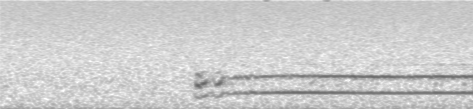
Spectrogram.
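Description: A barred chicken gives one long call about a second in. The pitch wavers briefly at the start, then holds steady.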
